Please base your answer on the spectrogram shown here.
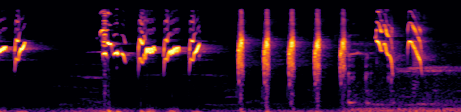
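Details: White-rumped shama in competitive singing to provoke rivals: sharp high chips and twisting whistles, then a series of loud evenly spaced clicking notes, followed by more high whistled flourishes.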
